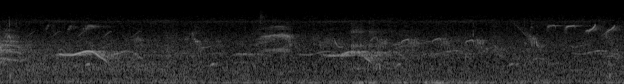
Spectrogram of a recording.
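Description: An Indian peafowl gives two short rising-and-falling cries a few seconds apart, over steady background hiss and faint chirps from other birds.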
